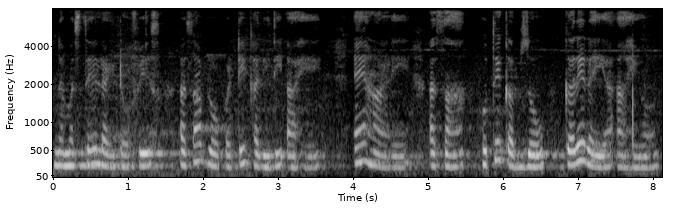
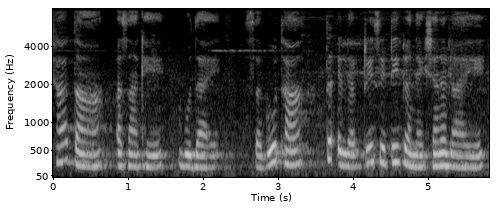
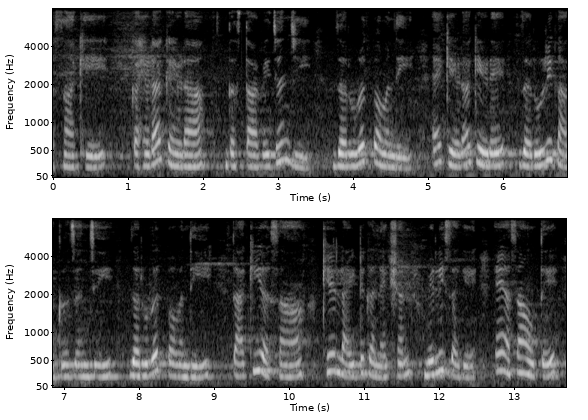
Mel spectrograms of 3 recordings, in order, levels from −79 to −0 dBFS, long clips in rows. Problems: constant background noise, echo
